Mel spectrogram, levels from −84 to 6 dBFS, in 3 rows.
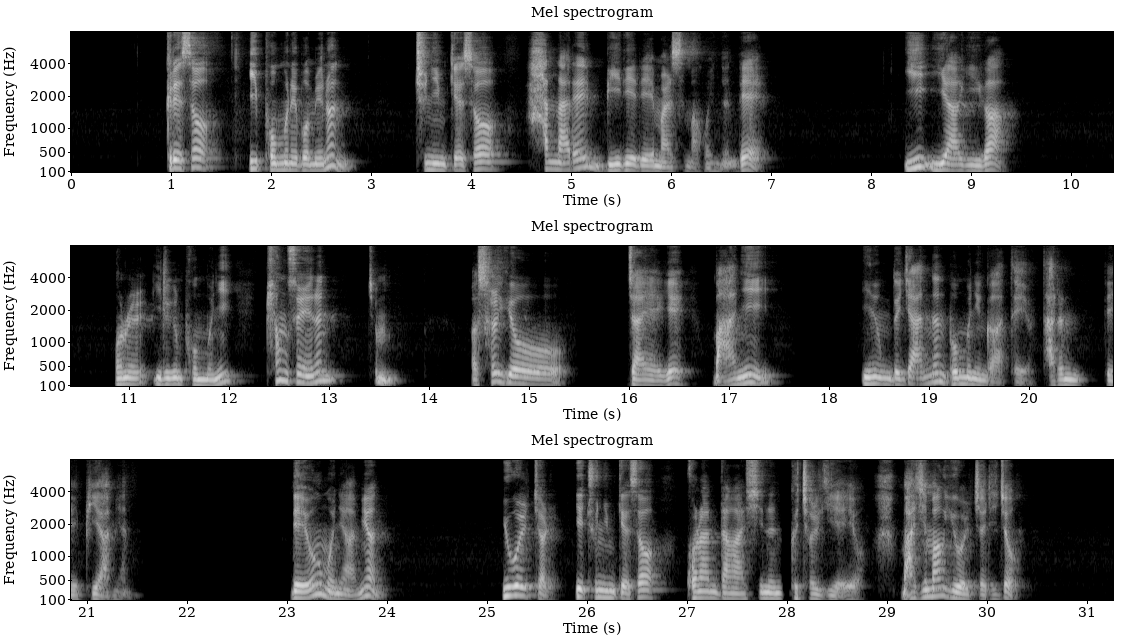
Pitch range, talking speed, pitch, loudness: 110-150 Hz, 205 characters per minute, 130 Hz, -19 LUFS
